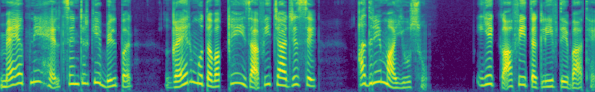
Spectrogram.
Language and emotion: Urdu, sad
